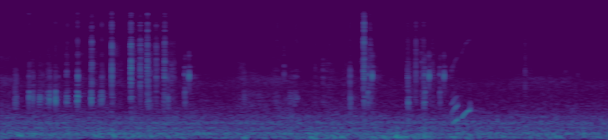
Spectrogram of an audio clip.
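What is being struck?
Plastic handheld game console with glass screen.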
